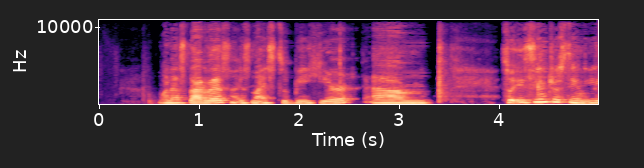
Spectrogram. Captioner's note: spanish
